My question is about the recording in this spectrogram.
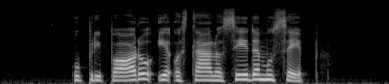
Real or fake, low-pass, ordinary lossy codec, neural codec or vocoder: real; 14.4 kHz; none; none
